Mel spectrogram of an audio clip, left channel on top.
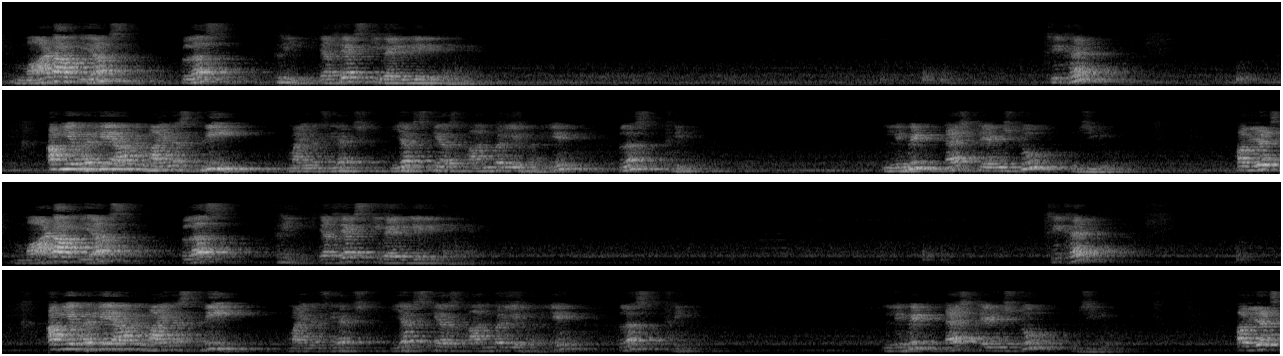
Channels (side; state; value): both; normal; correlation 0.31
